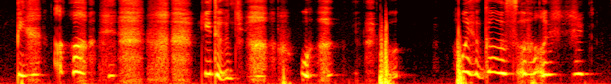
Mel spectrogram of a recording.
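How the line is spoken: Sobbing, threatening. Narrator (Chinese): 如意痛哭流涕，悲痛中还没有忘记恐吓别

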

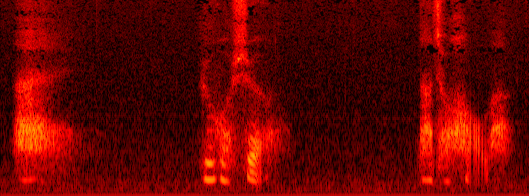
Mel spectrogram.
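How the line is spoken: Sighing, slow and wistful. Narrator (Chinese): 玉叹了口气，悠悠的说

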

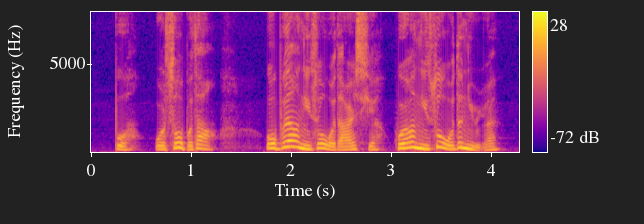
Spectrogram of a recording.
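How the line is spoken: Sudden cry. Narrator (Chinese): 老王突然叫道

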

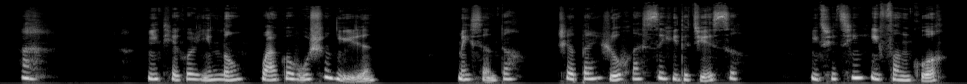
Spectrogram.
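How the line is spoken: Woman sighing. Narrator (Chinese): 背后有一女子叹了一口气道

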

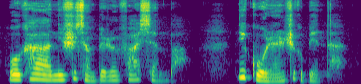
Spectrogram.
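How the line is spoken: Laughing. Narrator (Chinese): 我笑着说

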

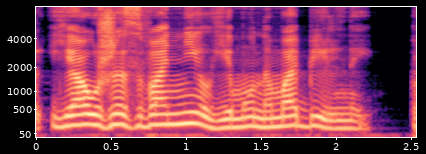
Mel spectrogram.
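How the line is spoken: Grumble. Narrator (Russian): проворчал Генри

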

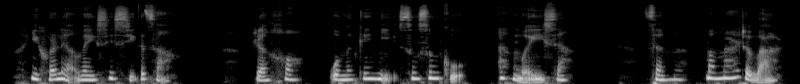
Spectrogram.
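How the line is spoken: Smiling. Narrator (Chinese): 我笑着对他们说

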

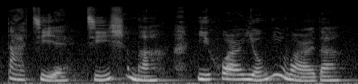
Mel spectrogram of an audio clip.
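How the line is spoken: Laughing. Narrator (Chinese): 不禁笑道

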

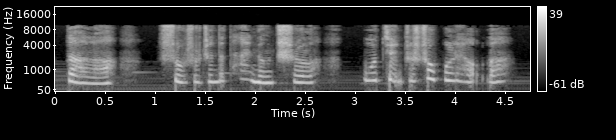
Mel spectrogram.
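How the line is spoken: Coquettish breathy panting. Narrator (Chinese): 金莲娇喘着

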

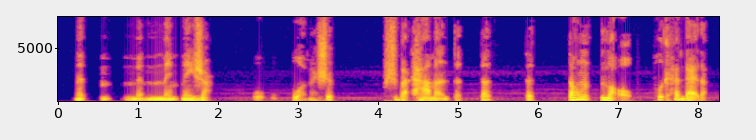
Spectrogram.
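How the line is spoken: Stammering. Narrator (Chinese): 刘涛结结巴巴的说着

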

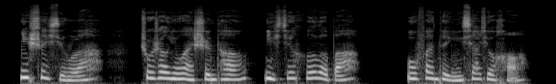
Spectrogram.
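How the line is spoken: Soft sweet laughing. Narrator (Chinese): 秀琴阿姨 娇声 轻声的笑说

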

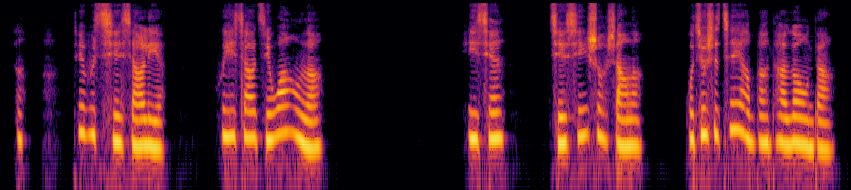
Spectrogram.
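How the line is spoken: Guilty quiet voice. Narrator (Chinese): 岳母感觉自己犯了大错似的，小声的说

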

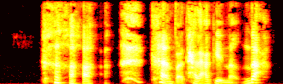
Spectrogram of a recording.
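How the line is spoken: Laughing. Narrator (Chinese): 三哥不禁笑了起来

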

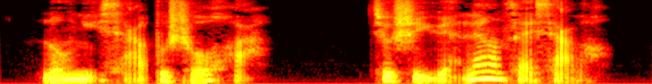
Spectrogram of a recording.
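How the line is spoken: Soft, half-smiling. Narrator (Chinese): 锦衣少年似笑非笑的 柔声道

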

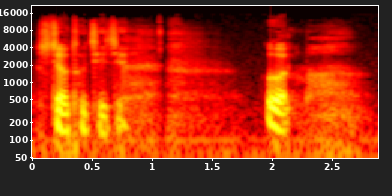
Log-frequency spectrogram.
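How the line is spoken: Slightly hoarse voice. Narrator (Chinese): 他的声音有些沙哑

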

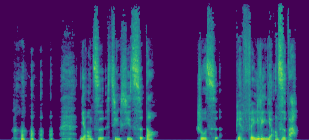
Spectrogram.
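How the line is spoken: Wild laughter. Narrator (Chinese): 不由狂笑道

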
